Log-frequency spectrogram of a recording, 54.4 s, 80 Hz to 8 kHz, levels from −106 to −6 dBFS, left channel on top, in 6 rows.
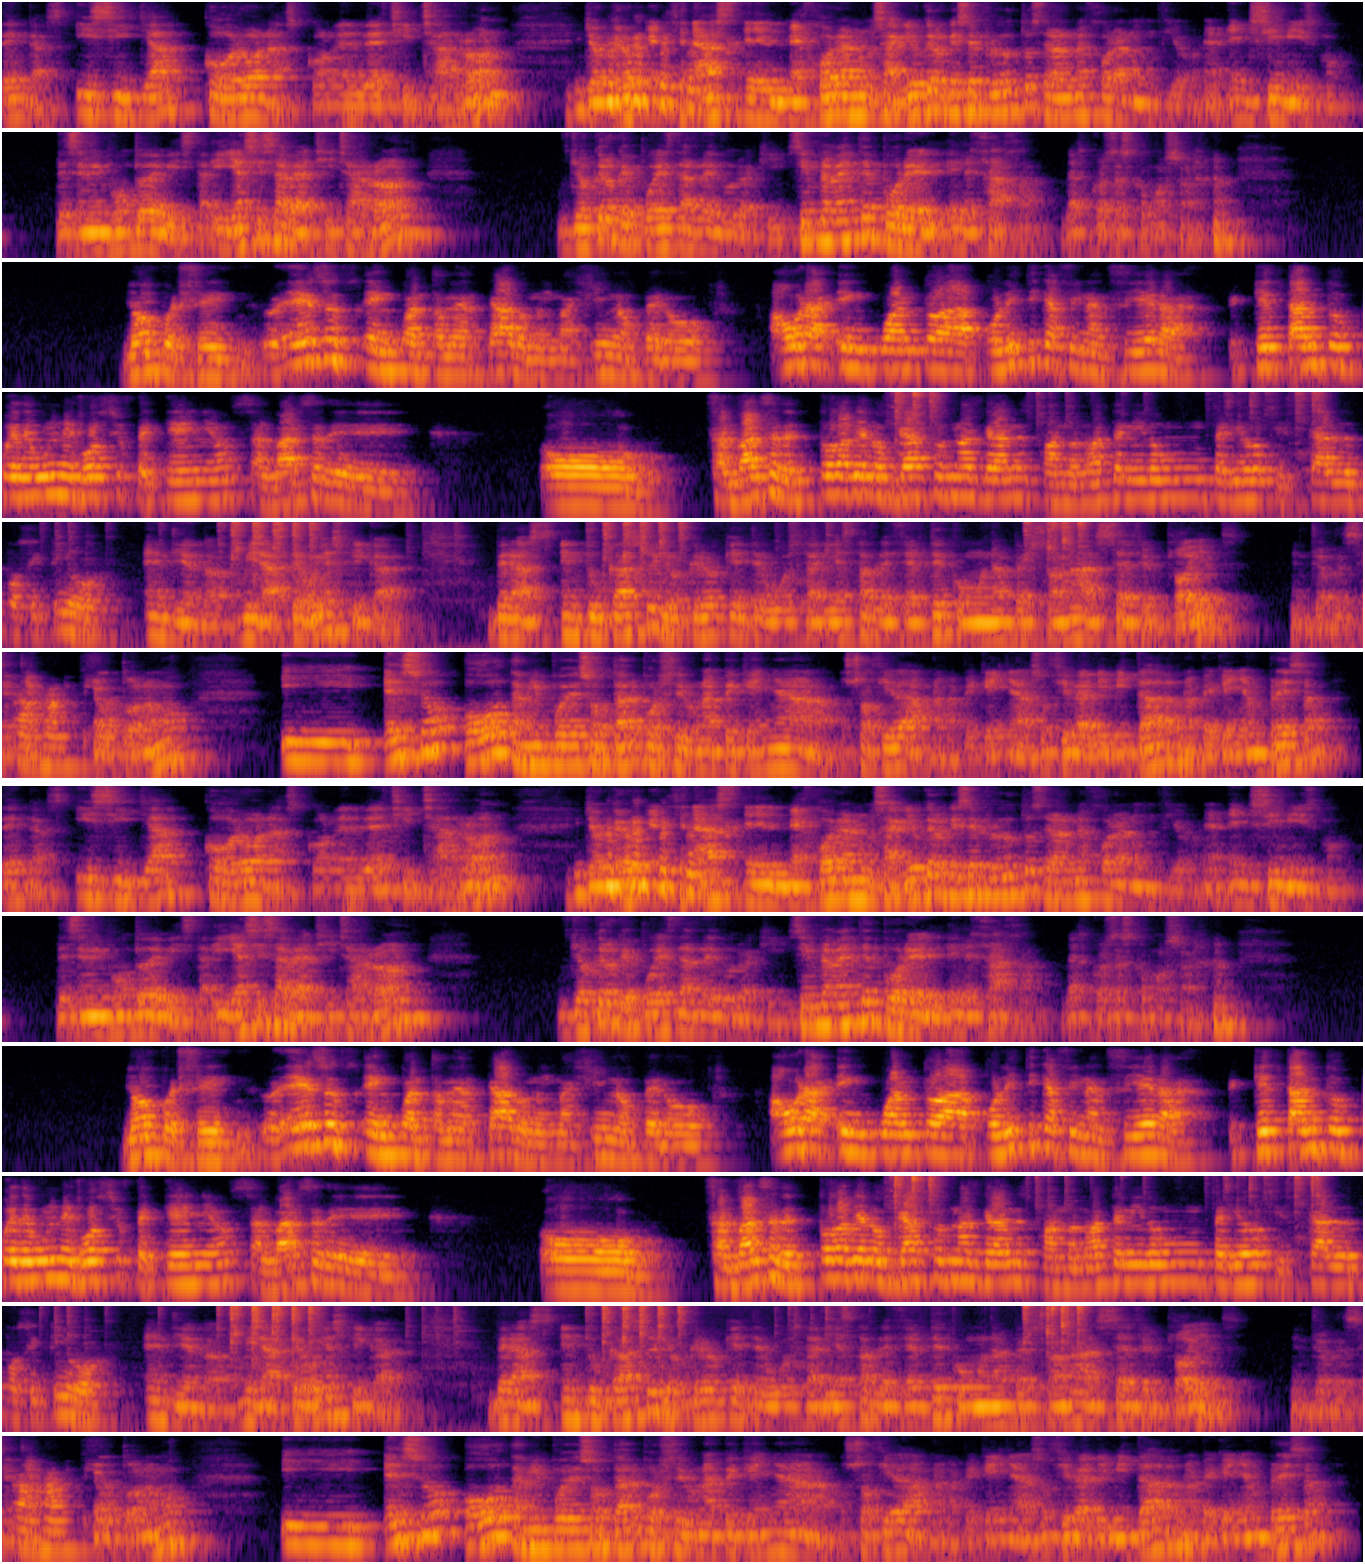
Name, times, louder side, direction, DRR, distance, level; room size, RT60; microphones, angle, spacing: voice 1, 0.0-3.4 3.8-9.0 9.4-11.9 12.8-17.3 37.2-44.5 44.9-45.6 45.9-46.9 47.2-54.2, left 1 dB, 20° left, 0.5 m, -37 dB
voice 2, 3.8-4.6 19.0-22.8 23.3-26.1 26.5-29.9 30.8-31.6 32.0-35.7 35.9-36.9 45.4-45.8, right 2 dB, 40° right, 0.4 m, -32 dB
sound 1, 33.1-33.5 34.1-34.8 35.2-36.0 36.6-37.0 37.3-37.4 37.7-38.5 39.0-39.3 39.9-40.0 40.2-40.9 41.5-42.0 43.1-43.5, right 5 dB, 85° right, 0.8 m, -34 dB
2.4 x 2.1 x 2.7 m
head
